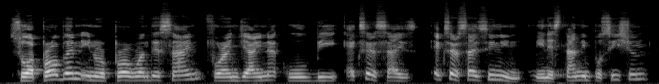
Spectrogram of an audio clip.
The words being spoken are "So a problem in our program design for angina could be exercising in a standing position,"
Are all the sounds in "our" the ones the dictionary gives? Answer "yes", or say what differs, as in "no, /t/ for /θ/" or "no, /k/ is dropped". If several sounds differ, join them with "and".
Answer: no, /w/ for /ɹ/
